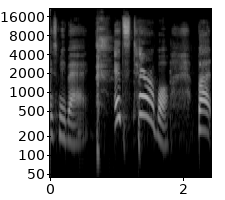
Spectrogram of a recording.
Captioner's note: laughter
